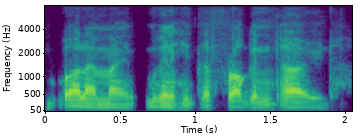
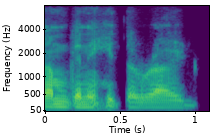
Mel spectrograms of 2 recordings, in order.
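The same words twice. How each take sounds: First: "frog and toad" said as a breezy Aussie mate; Aussie rhyming slang. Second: Said in the usual way. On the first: Shown as a demonstration. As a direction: lay on the Australian rhyming slang, casual and matey. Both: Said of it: "Okay, we would say".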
